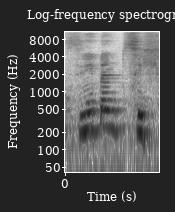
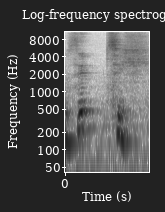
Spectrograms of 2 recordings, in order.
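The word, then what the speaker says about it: siebzig: 지벤치 하면 너무 길어지고 뭔가 지루하다. 그래서 N을 빼고 zip치 하면 뭔가 상당히 그 스마트한 느낌 든다. 들도록 해보세요.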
